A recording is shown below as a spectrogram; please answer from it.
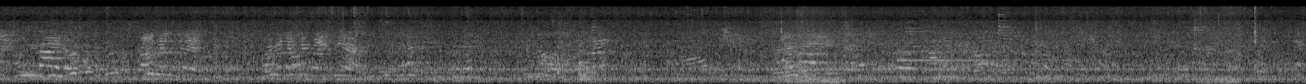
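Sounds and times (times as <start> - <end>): background voices chattering: 0.0 - 13.0
water splashing and pouring: 0.0 - 13.0.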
